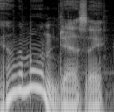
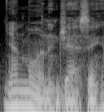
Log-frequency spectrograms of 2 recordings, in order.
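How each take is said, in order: First: High, singsong good morning; cartoonish squeak of a greeting; squeaky high greeting. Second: Said in the usual way. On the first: Shown as a demonstration. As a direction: chirp it way up high. Greets Jesse again, sing-song.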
